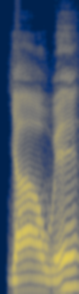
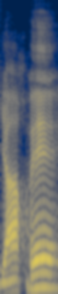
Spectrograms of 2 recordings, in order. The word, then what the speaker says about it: 야훼: 히브리어에 보면 엘로힘이란 말이 있고 우리말에는 여호와로 번역이 되어 있는데 원래는 야외 또는 야훼 이렇게 발음할 수 있습니다.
